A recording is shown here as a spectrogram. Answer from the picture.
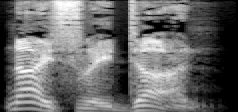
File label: Redguard male nice play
